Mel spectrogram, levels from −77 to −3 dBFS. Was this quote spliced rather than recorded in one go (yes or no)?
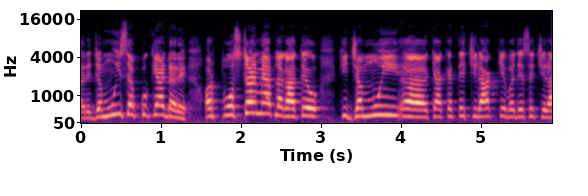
no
